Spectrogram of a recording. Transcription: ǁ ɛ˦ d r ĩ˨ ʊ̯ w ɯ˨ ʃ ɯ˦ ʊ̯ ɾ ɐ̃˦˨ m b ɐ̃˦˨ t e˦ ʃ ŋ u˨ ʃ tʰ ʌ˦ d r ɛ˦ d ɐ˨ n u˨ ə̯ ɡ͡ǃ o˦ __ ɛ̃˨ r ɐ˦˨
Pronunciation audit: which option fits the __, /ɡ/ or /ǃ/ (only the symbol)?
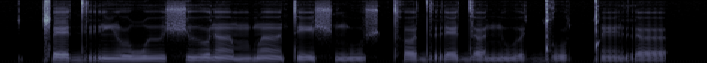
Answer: ǃ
